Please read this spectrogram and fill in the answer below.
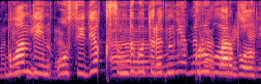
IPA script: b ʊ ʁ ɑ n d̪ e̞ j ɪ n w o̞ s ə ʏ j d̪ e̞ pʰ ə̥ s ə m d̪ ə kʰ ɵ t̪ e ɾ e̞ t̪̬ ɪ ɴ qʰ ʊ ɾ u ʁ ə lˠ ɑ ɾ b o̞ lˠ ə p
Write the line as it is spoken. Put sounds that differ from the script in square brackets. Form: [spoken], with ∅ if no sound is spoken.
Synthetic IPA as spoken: b ʊ ʁ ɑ n d̪ e̞ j ɪ n w o̞ s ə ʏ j d̪ e̞ [qʰ] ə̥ s ə m d̪ ə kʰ ɵ t̪ e ɾ e̞ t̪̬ ɪ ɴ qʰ ʊ ɾ u ʁ ə lˠ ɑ ɾ b o̞ lˠ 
